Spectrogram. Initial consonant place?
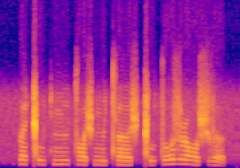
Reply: labial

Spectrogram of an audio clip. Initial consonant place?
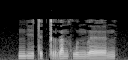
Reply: velar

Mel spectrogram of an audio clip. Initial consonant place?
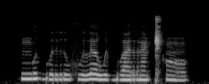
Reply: velar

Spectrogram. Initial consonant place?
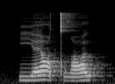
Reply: palatal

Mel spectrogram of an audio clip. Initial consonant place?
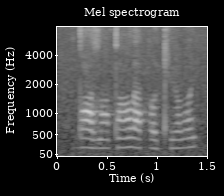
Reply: alveolar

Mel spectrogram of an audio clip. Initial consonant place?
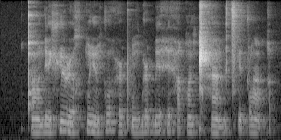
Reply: uvular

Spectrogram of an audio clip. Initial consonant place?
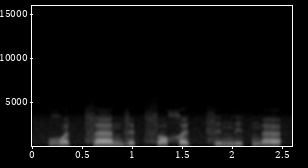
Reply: uvular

